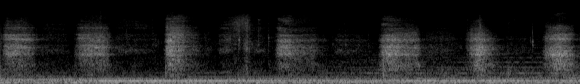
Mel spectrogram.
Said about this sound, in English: The only sound we hear during the scene is her frantic breathing as she grasps for something, anything, in this inky darkness while the killer watches her silently with night vision goggles.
